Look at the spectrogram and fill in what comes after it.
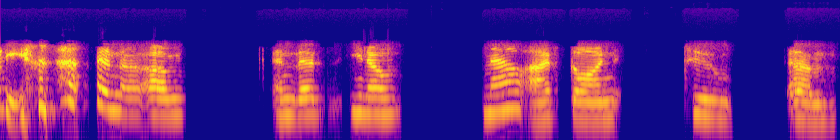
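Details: Aphasia in an adult female, a former dancer, caused by brain damage from a stroke four years earlier that also paralysed her right side, with word-finding problems.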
